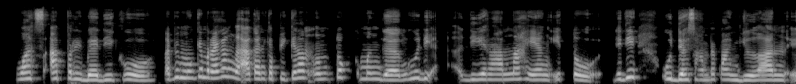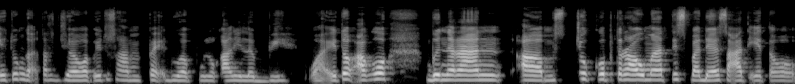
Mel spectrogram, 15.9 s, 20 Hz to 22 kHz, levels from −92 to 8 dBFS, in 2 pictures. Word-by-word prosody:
WhatsApp 285 +1 -1
pribadiku, 230 -4 -1
tapi 345 - -3
mungkin 325 +3 -2
mereka 325 +4 +1
enggak 305 - +3
akan 285 - 0
kepikiran 290 +4 -3
untuk 275 +6 -6
mengganggu 265 -1 -2
di - - -4 0.3
di 245 +3 -3
ranah 250 +2 -4
yang 240 -1 -2
itu. 435 - -3 0.2
Jadi, 345 +7 0 0.3
udah 255 -3 +2
sampai 245 0 -5
panggilan 230 -1 -1
itu 230 +3 -3
enggak 240 -4 -6
terjawab, 215 -2 -2
itu 245 +3 -10
sampai 215 -2 -7
20 205 -1 -6
kali 200 +1 -1
lebih. 200 0 -8 0.2
Wah! - - -6
Itu 240 +6 +5
aku 265 +4 +5 0.4
benaran, 230 -1 +6
mmm, 215 -1 +4
s 225 -1 -6
cukup 265 -2 +2
traumatis 235 0 +4
pada 215 -1 +1
saat 210 -1 0
itu. 200 -2 -6
235 Hz, 145 wpm, -22 LUFS, 215-265 Hz, 0.4 s, benaran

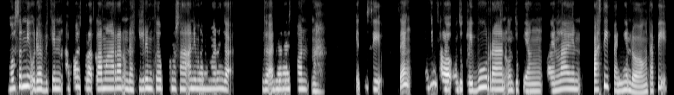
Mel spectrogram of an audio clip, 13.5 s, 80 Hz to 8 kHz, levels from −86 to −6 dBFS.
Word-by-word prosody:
bosen 235 +6 +1
nih 290 - +3
udah 220 0 +3
bikin, 225 +4 -2
apa, 230 +4 -1
surat 225 -3 0
lamaran 235 +2 +3
udah 210 -1 +1
kirim 230 +1 +1
ke 235 - +2 0.2
perusahaan 225 0 -1
di 230 - +2
mana-mana 225 0 0
nggak 210 -2 +1 0.6
nggak 205 0 0
ada 215 +1 +1
respon." 220 0 0 0.2
Nah, 165 -3 -4 0.6
itu - - -7 0.2
sih. 210 -2 0 0.4
Saya, - - +2 0.3
mungkin 320 +9 -5
kalau 210 -10 +6
untuk 195 -1 -3
liburan, 215 +2 +2
untuk 195 -1 -4
yang 175 0 -1 0.2
lain-lain, 220 +5 +1 0.2
pasti 210 +8 +2
pengen 180 +2 0
dong, 145 +2 +1
tapi 175 +8 -4
220 Hz, 140 wpm, -20 LUFS, 195-230 Hz, 0.6 s, kalau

